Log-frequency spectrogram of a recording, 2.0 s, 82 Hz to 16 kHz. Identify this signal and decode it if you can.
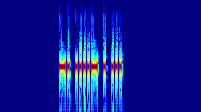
Morse code, heard as a keyed tone, about 59 wpm, 700 Hz. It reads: N4ES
